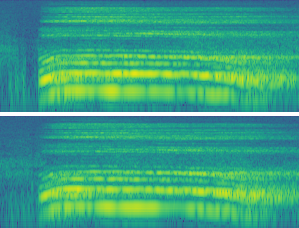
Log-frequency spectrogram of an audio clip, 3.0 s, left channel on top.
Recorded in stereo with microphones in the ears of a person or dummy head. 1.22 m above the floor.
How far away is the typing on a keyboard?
No typing on a keyboard in this recording.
